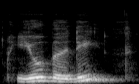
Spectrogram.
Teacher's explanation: अब इस लफ्ज़ के अंदर हम बा को हिलाएंगे, जिस तरह हमने पिछले लफ्ज़ के अंदर खौफ को हिलाया था, यहाँ हम बा को हिलाएंगे क्योंकि बा साकिन है और बा हरूफ कलकला में से है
